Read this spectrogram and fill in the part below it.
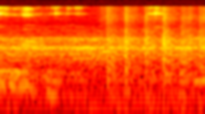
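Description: Racer pigeons, a male and a female, coo at a pigeon seller's stall in Beldanga, a short throaty coo set against a busy background hum, fairly close.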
